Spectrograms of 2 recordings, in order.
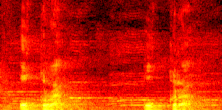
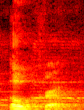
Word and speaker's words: okra: difference in the pronunciation because as a dialect here in the philippines you say okra it's like heart and the constant sounds are really defined but as an english word you say okra okra okra otherwise known as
